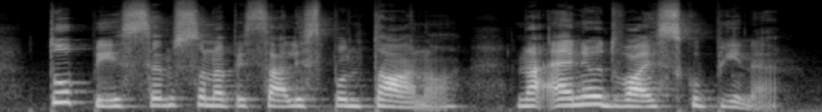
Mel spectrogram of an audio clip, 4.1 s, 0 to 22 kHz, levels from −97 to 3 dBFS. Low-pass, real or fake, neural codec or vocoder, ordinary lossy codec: none; real; none; none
